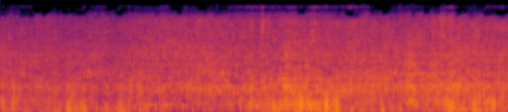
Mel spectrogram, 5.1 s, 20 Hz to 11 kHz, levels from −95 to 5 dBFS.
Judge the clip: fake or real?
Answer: fake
